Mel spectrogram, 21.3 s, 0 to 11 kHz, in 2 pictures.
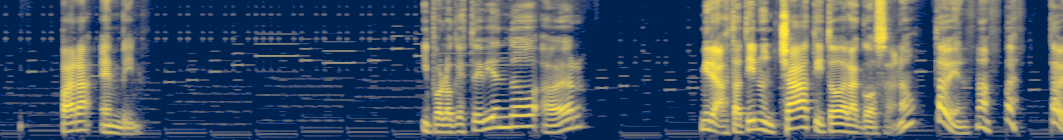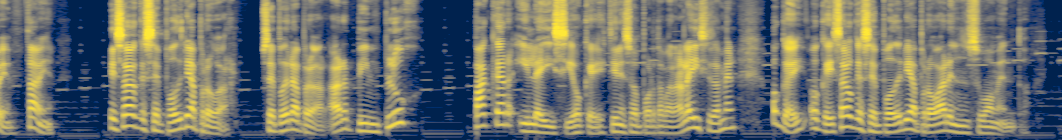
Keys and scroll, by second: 9.3 j, 10.6 k, 11.2 j, 11.8 k, 13.7 j, 15.9 j, 17.7-21.2 typing.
